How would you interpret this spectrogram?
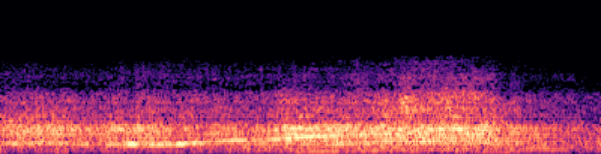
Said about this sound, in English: Sit down, baby, and let the guy start his bus.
